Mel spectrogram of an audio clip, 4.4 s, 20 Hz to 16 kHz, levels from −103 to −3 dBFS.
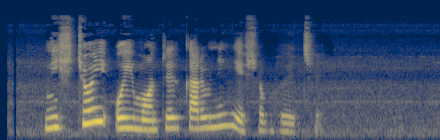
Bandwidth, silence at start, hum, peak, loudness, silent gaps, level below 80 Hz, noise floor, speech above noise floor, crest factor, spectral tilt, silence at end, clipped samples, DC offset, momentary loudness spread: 11 kHz; 0.45 s; none; -6 dBFS; -24 LUFS; none; -80 dBFS; -57 dBFS; 33 dB; 20 dB; -4 dB/octave; 1.2 s; under 0.1%; under 0.1%; 17 LU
